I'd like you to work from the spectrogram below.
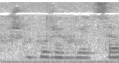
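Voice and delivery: très bas, presque pour soi; réfléchir tout bas en cherchant; marmonné pour soi. Real, not acted. Se parle en cherchant où swatcher. (à voix basse, hésitant)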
